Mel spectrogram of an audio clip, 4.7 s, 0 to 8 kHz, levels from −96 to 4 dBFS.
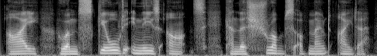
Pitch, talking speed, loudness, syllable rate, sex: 135 Hz, 165 wpm, -20 LUFS, 4.1 syllables/s, male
